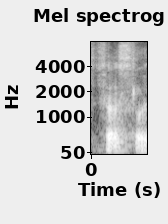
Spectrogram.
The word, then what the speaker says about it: Tesla: what is he talking about I know Nia Telsa Issa test Telsa it's wait a minut his name is pronounced it's not Tel isn't a Tesla Tes it's Tesla yeah he was very smart very smart guy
